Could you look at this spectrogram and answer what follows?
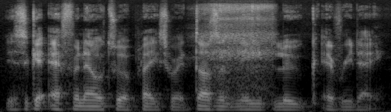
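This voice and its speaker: A man, a business owner chatting as a podcast guest and telling quick, animated stories with asides. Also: low voice. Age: 30s. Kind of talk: casual podcast chat.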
